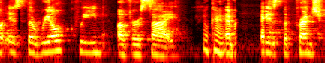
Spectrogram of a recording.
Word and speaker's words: Versailles: my YouTube channel is the real queen of Versailles okay everybody is the French way because I'm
